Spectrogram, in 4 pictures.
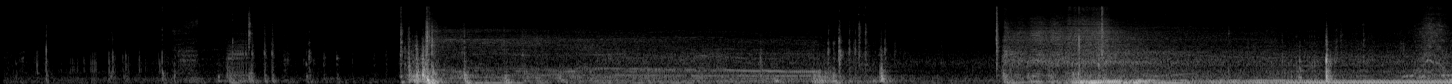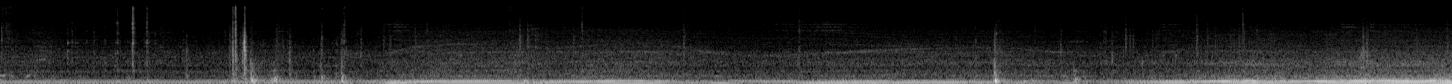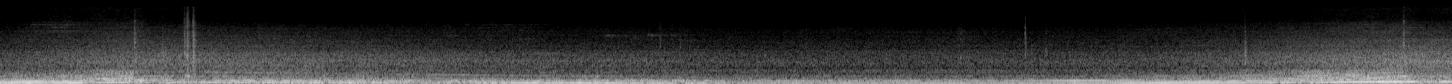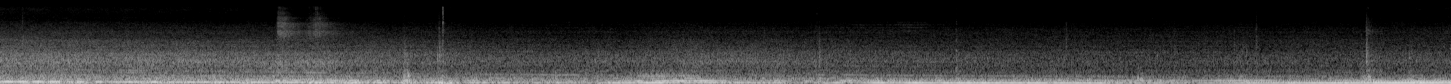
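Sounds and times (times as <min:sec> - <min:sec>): car engine starting and revving: 0:04.1 - 0:08.8, 0:09.9 - 0:58.0
exhaust pops: 0:45.5 - 0:48.8.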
